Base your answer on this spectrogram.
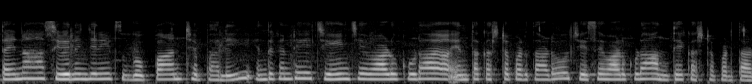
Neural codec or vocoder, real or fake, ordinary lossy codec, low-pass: none; real; none; none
